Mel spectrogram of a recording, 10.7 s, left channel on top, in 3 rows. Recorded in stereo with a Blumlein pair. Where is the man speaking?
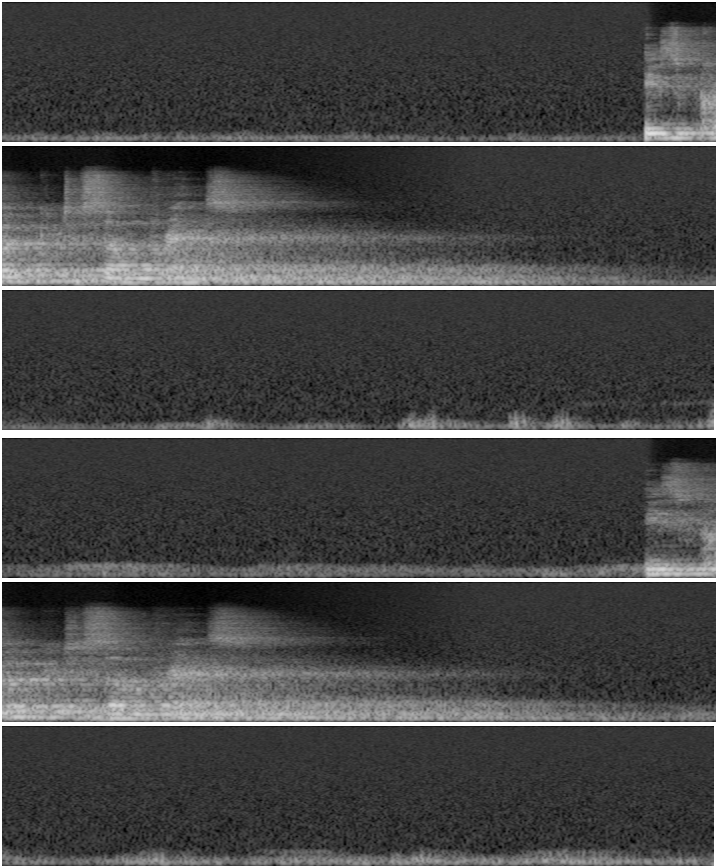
50° left, 0.6 m.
